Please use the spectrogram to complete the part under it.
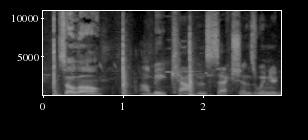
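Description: A hammer knocks against a wooden post.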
